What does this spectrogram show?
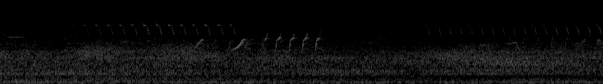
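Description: Small songbirds singing faintly: rapid trills of high notes, some phrases opening with quick rising whistles, over a steady low outdoor background hiss.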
